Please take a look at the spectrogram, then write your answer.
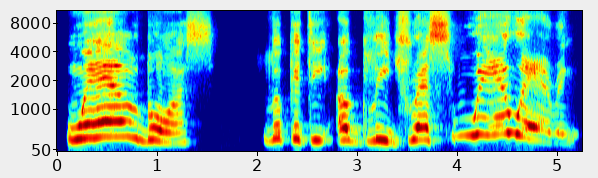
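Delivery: sarcastic reply to his boss; sassy comeback. Retold or imitated. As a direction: fire it back at the boss. Comedian sassing the boss back.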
